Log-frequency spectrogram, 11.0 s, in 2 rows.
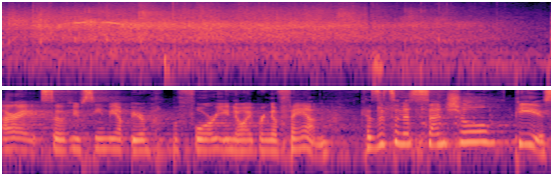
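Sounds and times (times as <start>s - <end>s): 
audience applause welcoming a speaker: 0.0s - 5.0s
speech: 5.5s - 10.9s.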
